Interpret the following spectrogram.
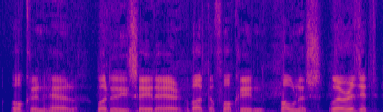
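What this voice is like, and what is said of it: Imitates another person's voice. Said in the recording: “that's the best Pat Jennings impression.”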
